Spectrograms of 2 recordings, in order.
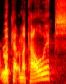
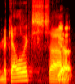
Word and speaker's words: Michalowicz: How do you pronounce his last name? Mike Michalowicz. I got it right here. Michalowicz.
